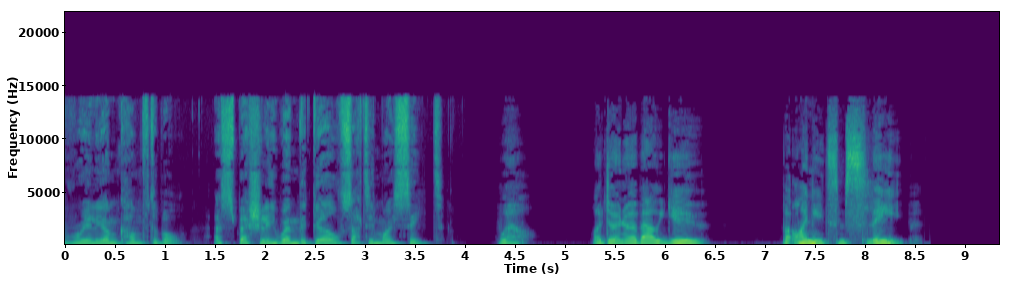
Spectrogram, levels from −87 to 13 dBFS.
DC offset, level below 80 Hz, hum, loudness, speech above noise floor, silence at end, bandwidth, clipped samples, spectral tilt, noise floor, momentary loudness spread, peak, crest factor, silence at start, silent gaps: under 0.1%; -50 dBFS; none; -20 LUFS; 58 dB; 0.95 s; 14 kHz; under 0.1%; -5 dB/octave; -78 dBFS; 15 LU; -4 dBFS; 18 dB; 0 s; 4.01-4.25 s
